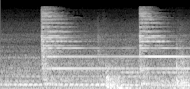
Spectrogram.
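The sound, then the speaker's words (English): A tram on Nassau Street rumbles steadily as it pulls away into the darkness, its bell clanging twice with bright ringing tones that linger over the low, continuous rolling noise. “The Alba boarded a tram, and like a Cezanne monster, it carried her off.”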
